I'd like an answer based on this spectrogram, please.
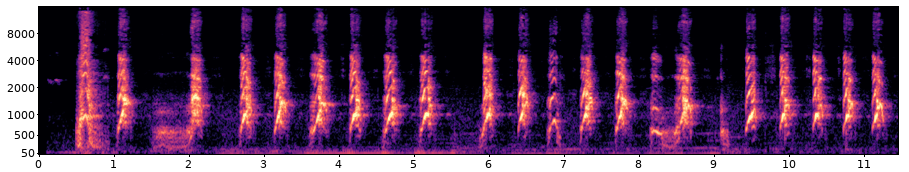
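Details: Dog barking in a rapid series of sharp, bright barks, about two per second, with a brief lower growly sound near the start and another low rumble around eight seconds; no other sounds stand out.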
